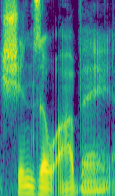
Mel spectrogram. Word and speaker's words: Shinzo Abe: and I want to make sure I'm saying Shinzo Abe I believe is how you pronounce it um so he was prime minister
